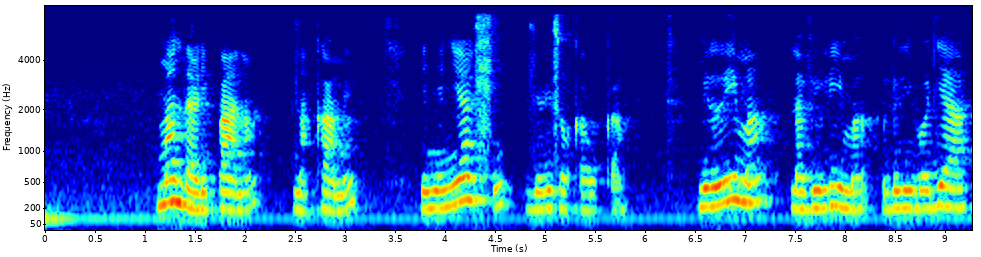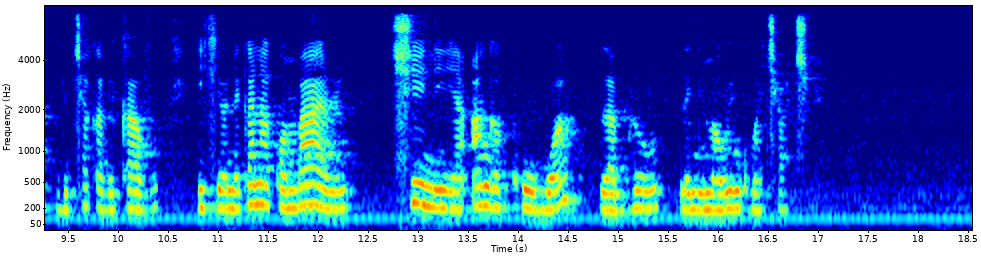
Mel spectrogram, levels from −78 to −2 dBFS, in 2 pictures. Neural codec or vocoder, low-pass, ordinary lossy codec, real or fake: none; 7.2 kHz; MP3, 48 kbps; real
